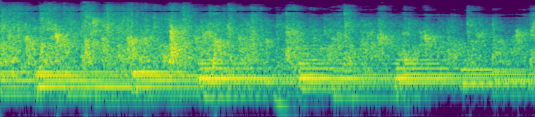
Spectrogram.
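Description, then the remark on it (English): An audience at the end of a church service claps loudly and steadily for several seconds as a clap offering to the Lord, a dense crackling wash of many hands, with sustained musical tones or humming underneath. “So before we end, let's give the Lord the loudest clap offering that we can give him.”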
